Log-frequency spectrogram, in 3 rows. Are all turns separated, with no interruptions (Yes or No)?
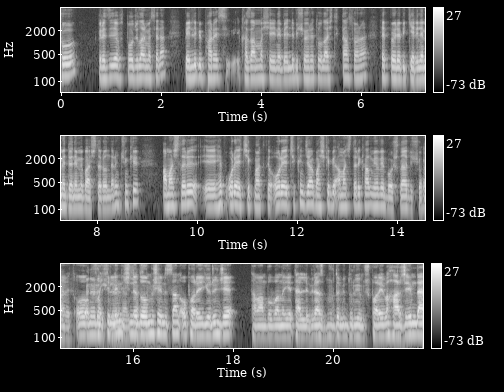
No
